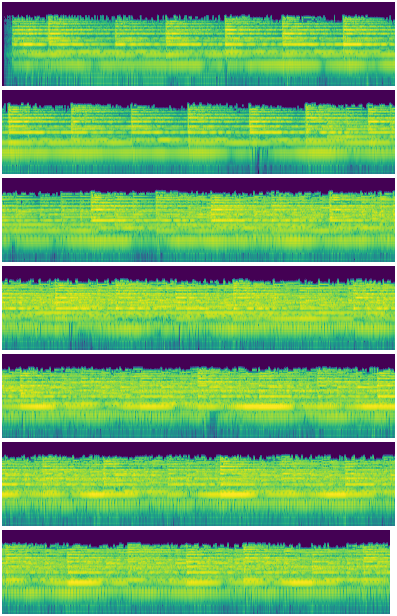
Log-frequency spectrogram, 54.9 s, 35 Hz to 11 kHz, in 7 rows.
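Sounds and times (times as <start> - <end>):
church bells: 0.0 - 54.9.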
